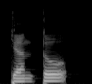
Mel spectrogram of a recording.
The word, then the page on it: jan to: Mpur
